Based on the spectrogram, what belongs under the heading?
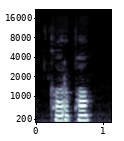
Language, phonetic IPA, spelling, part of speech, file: Polish, [ˈkɔrpɔ], korpo, noun, LL-Q809 (pol)-korpo.wav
